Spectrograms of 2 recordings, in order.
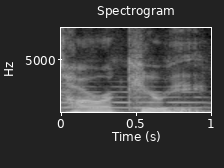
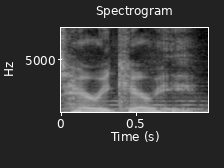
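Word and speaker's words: hara-kiri: suicide or seppuku was hara kiri was often mispronounced as harry kerry it means to impale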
